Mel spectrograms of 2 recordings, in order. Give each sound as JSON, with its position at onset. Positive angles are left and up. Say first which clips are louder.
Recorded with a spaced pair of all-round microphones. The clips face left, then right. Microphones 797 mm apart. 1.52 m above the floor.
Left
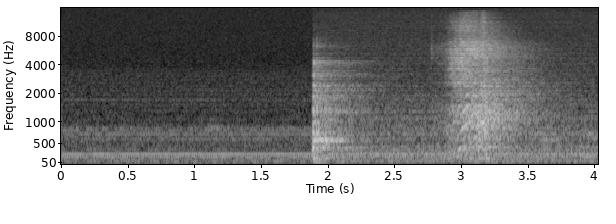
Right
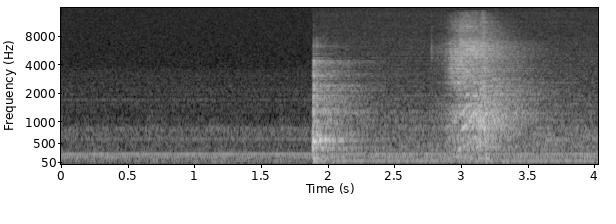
{"t": 1.9, "sound": "a zipper", "louder": "right 1 dB", "side_deg": -15, "distance_m": 0.7}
